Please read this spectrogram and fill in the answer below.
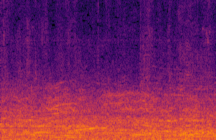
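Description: Dense street crowd celebrating: many voices shouting and talking over one another in a steady, loud babble.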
